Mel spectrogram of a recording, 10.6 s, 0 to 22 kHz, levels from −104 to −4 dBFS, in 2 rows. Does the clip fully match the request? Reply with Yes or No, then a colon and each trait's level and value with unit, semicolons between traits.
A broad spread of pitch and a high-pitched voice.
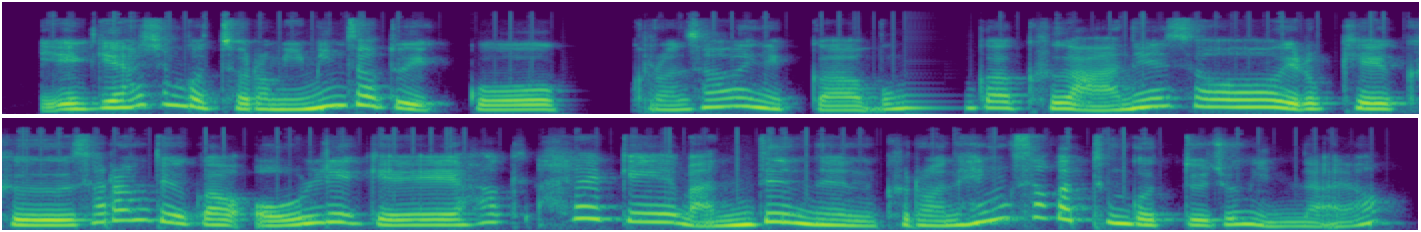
Yes: wide, 6.7 semitones; high, 210 Hz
